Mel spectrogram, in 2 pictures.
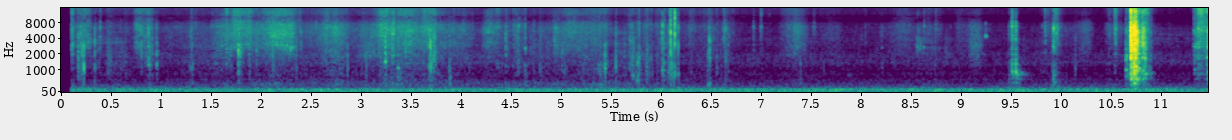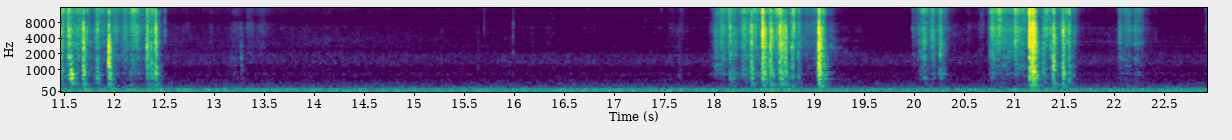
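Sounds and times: steady low hum: 0.1s - 22.9s
scratchy rattling: 18.0s - 19.2s.

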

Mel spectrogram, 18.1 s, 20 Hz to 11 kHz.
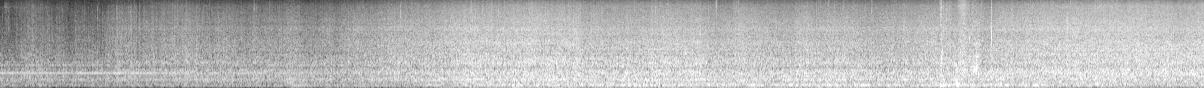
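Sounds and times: water spray beating on car: 5.9s - 18.0s.

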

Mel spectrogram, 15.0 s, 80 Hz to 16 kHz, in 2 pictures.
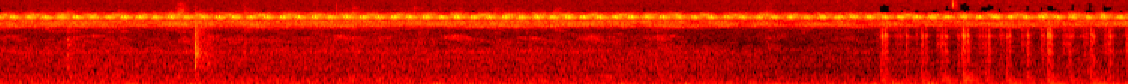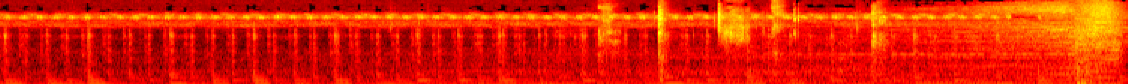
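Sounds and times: insect trill: 0.0s - 15.0s
music with pulsing beat and bass: 9.6s - 15.0s.

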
